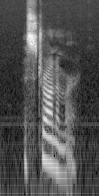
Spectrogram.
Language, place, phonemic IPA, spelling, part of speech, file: English, California, /əˈstɹɑ.nə.mɚ/, astronomer, noun, En-us-astronomer.ogg
- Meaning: One who studies astronomy, the stars or the physical universe; a scientist whose area of research is astronomy or astrophysics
